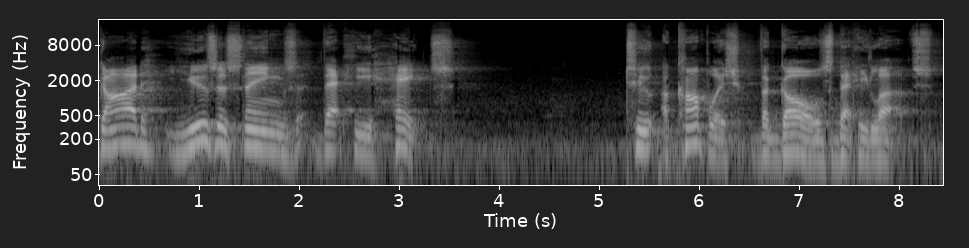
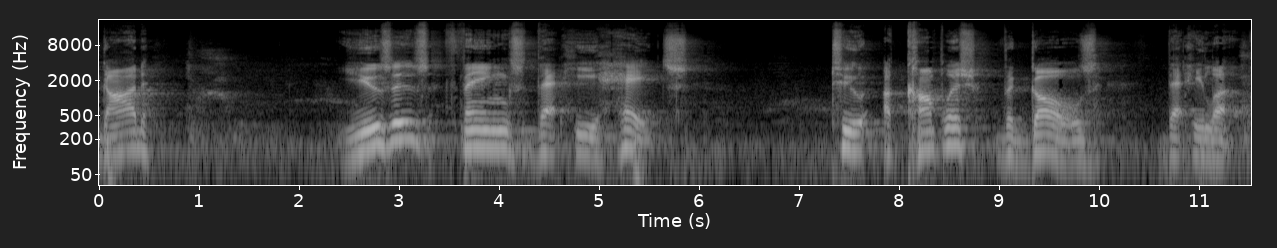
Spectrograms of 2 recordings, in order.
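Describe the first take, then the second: First: It is spoken at a normal pace. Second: It is spoken very slowly.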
